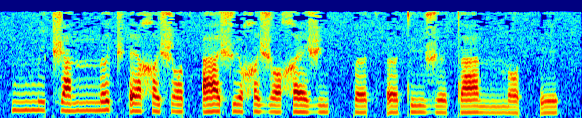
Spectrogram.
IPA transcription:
mː i t͡ʃ a nː ə t͡ʃʼ ɛ χ ə ʃ ɔ t͡sʼ a ʃ y χ ə ʒ ɔ χ ɛ ʒ i pː œ t͡sʼ œ t y ʒ ø t a nː ɔ t͡sʼ ɪ

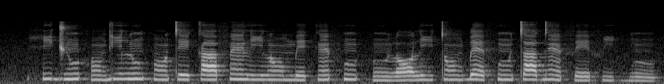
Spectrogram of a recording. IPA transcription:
h i˦ d͡ʒ ũ˦ h ɔ̃˧ ɡ i˦ l ũ˦ k ɔ̃˧ t e˧ k a˧ f ɛ̃˦ l i˧ l ɔ̃˧ m e˨ k ɛ̃˨˦ f ũ˧ h ũ˨ l ɔ˨˦ l i˧ t ɔ̃˦ ɡ͡b ɛ˦˨ f ũ˧ t a˦ d ɛ̃˦˨ f e˨ f i˨ ɡ͡b ũ˨

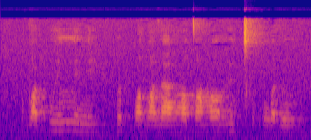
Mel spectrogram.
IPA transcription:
dˤ i kʷ i lː i n i pː ə˞ f b ɤ dˤ e ð a ɦ ɤ tˤ a ɦ ɔ ɣ ɨ ǀʰ ɐ kʷ ŋʷ a ð u

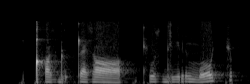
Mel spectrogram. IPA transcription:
ǃʰ ɒ z ɖ u ʔ ʈ æ z ɒ | cʰ u z d i r m o c

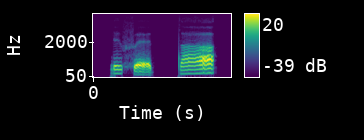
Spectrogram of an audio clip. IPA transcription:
ɾ ɪ f ɛ̰ tː a

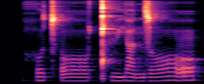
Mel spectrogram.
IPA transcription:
h o t͡sʼ ɔː ǃʰ y j a n z ɔː

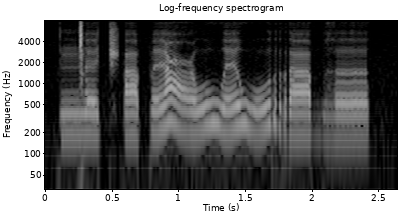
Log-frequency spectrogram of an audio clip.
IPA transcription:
ŋ͡ǀ ɛ˨ t͡ʃʼ a˨ p ɛ˨˥ ʕ o˨˥ w ɛ˨˥ w o˨˥ r a˨ bʱ ɜ˨

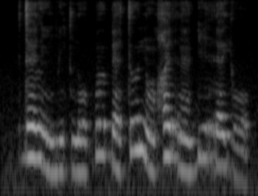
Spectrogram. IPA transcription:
d ɛ˦ l ĩ˨ b ĩ˨ k n o˨ ɓ ɵ˦ ɠ ɛ˨ t ɯ˦ n õ˨ χ ɛ˦ r ɛ̃˨ ɠ i˦ r ɛ˦ j o˨

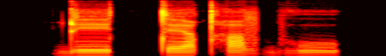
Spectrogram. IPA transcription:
ɖ e tː ɛ qʰ a v bʱ u

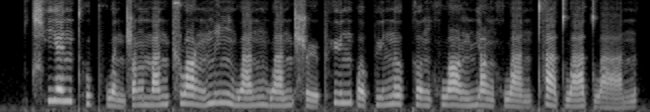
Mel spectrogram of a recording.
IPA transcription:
t͡ɕʰ j ɛ˥ n t̪ʰ u˨ pʰ w ə˨˩ n ʂ ɑ˦ ŋ m a˧˥ n ʈ͡ʂ w ɑ˥˩ ŋ m i˥ ŋ n̪ w a˧˥ n m w a˧˥ n ʂ ɻ̩˨˩ pʰ y˥ n p ɤ˨ p y˧˥ n ɤ˥˧ k ɤ˥˧ ŋ x w ɑ˥˧ ŋ n̪ j ɑ˥˩ ŋ x w a˨˩ n t̪ʰ ä˥˩ t̪ w ä˧˥ t̪ w a˨˩˦ n

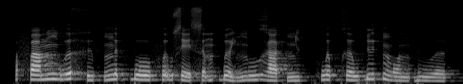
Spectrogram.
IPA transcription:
f a˨˦ m ŋ ṵ˧˥ ə̯ h ɨ˨˩ p̚ ŋ ə˦˥ t̚ ɓ o˧ f ə̰˧˥ w s e˧˩ s ə̰˧˥ m ɓ ə˧˩ j ŋ u˨˦ ɣ a˨˩ k̚ ɲ ɨ˨˩ k̚ h w ə˦˥ p̚ x ə˧ w ɗ ɨ˦˥ t̚ ŋ ɔ̤˨˩ n ɓ ṳ˨˩ ə̯

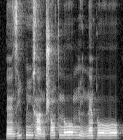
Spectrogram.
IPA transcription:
ɛ̃˨ z i˦ p ĩ˦ ɣ ã˨ n ʃ ɔ̃˦ k n oː˦ m ĩ˨ n ɛ̃˦ p ɾ oː˦

